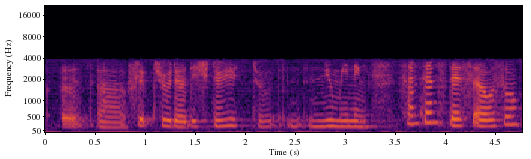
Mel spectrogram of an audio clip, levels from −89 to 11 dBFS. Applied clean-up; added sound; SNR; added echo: none; none; none; reverberation time 1.0 s.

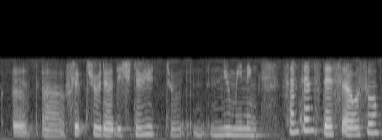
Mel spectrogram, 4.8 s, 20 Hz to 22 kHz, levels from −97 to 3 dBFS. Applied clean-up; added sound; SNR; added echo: none; none; none; none.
